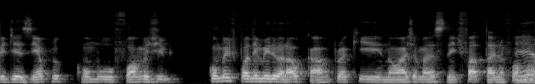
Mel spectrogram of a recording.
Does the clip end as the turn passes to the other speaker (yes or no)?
yes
